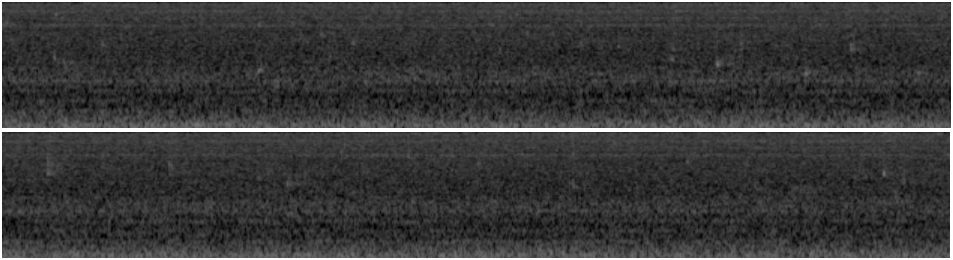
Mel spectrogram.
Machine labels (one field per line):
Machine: pump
